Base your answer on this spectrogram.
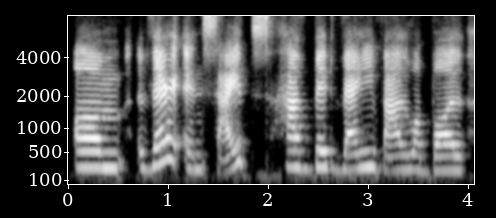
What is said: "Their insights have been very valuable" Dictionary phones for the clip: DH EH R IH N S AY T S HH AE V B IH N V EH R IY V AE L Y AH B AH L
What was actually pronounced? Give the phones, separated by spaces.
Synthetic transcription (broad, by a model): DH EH R IH N S AY T S HH AE V B IH N V EH R IY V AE L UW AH B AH L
